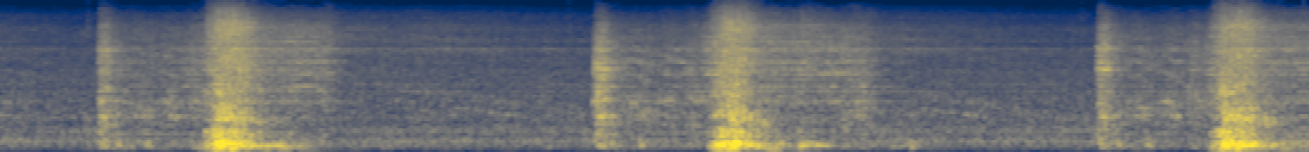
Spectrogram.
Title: WON'T START!!!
